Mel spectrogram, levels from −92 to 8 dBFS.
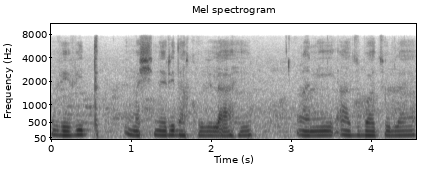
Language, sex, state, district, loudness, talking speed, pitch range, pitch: Marathi, male, Maharashtra, Pune, -18 LUFS, 80 wpm, 120-125 Hz, 120 Hz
